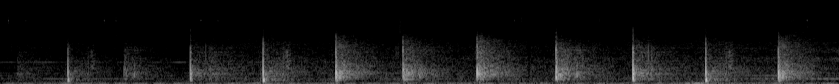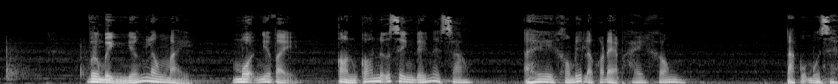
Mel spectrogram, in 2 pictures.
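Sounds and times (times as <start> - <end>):
slow hard-soled footsteps echoing in a corridor: 0.0 - 9.4
speech: 9.3 - 15.4, 16.2 - 16.7.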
